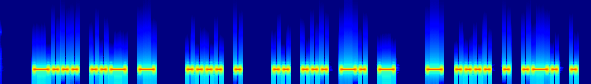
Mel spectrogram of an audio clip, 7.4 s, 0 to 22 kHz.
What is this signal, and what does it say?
Morse code, heard as a keyed tone, about 20 wpm, 600 Hz. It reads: BUT HE ISNT THERE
